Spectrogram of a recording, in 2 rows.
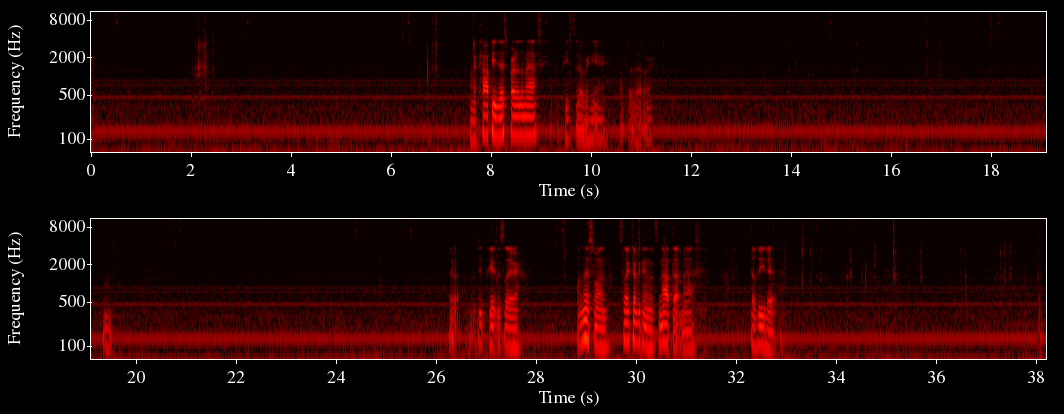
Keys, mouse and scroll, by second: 0.5 click, 3.1 click, 6.4 click, 7.6 ctrl+c, 9.1 click, 9.6 ctrl+v, 11.3 ctrl+z, 14.9-17.4 ctrl+drag, 16.8 ctrl+z, 18.2 click, 20.6 click, 20.9 click, 24.4 click, 25.5 click, 27.1 click, 27.5-28.1 scroll, 28.5 click, 29.8 ctrl+shift+i, 30.7 BackSpace, 31.8 ctrl+d, 32.9 ctrl+z, 33.9 BackSpace, 34.8 Escape, 35.4 ctrl+z, 36.3 alt+BackSpace, 37.3 ctrl+d.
